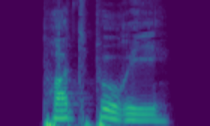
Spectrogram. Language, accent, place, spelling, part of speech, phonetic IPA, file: German, Germany, Berlin, Potpourri, noun, [ˈpɔtpʊʁi], De-Potpourri.ogg
- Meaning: potpourri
